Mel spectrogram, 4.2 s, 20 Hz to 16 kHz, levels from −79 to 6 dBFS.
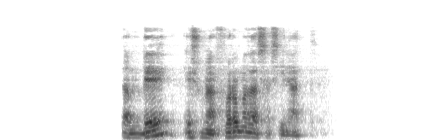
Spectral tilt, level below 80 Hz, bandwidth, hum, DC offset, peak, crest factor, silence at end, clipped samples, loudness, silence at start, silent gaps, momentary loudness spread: -5 dB/octave; -54 dBFS; 8.2 kHz; none; under 0.1%; -2 dBFS; 20 dB; 1.2 s; under 0.1%; -19 LUFS; 1.2 s; none; 11 LU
